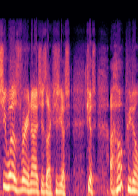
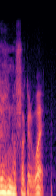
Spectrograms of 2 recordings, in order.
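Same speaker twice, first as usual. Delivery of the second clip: mock muttering under breath, lower pitch; 6 semitones lower than usual. Retelling a reaction to a stranger on a plane: muttering under breath. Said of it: "I said under my breath".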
